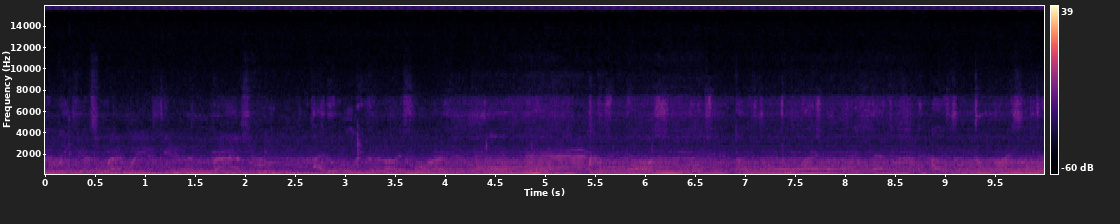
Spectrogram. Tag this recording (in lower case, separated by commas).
car, speech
